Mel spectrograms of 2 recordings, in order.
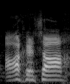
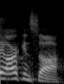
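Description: First: Arkansas said loudly with the r's and n dropped; mispronounced Arkansas. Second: Said in the usual way. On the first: Shown as a demonstration. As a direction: say Arkansas wrong, like "ah-ka-sah". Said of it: "you don't know how to say Arkansas". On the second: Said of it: "you don't know how to say".

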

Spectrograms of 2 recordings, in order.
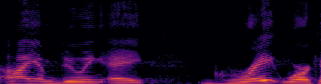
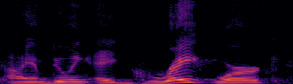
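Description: First: Said in the usual way. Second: Slow, with great drawn out and weighted; stress on great. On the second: Shown as a demonstration. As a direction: lean hard on great, say it slowly. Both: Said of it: "I want to emphasize the word great".

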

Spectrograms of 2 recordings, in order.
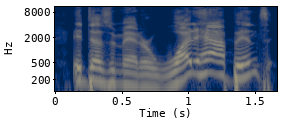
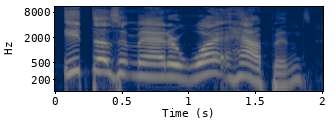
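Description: First: Said in the usual way. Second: Each word drawn out slowly, like a sales pitch; a slow, persuasive sales-lady promise; slow, deliberate quote. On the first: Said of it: "restating the warranty plainly". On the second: Retold or imitated. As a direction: lean on it slowly, selling it. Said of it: "This is what the lady said".

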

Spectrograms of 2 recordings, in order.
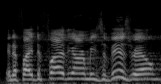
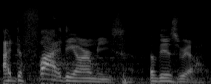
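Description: First: Said in the usual way. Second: Low, soft, menacing giant's boast; hint of a giant sneering at Israel; Goliath's taunt. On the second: Preacher voicing Goliath to the congregation, low and soft.

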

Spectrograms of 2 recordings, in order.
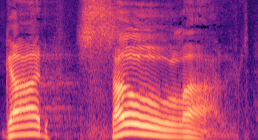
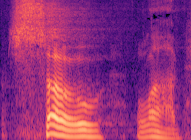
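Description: First: Very slow, "so" in "God so loved" stretched long and louder; "God so loved" said very slowly, "so" held long and louder. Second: "so" held and leaned on, "loved" falling away; stress on so. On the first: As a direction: savour "so" in "God so loved" as the biggest word. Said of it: "Boy, that's a big word now". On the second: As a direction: lean into "so" in "so loved", falling after. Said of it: "He didn't just love, he so loved". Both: Shown as a demonstration.

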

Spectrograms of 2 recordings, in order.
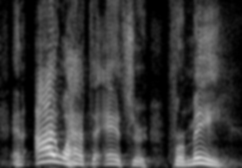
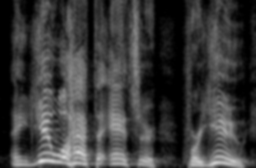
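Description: First: I stressed, falling. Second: You stressed, falling. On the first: Preacher confessing to the church, stress on I. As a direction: hit the word I. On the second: Preacher warning the church, stress on you. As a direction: hit the final you. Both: Shown as a demonstration. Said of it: "stressed parallel".

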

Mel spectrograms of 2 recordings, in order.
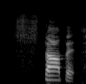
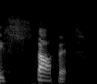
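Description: First: Firm command. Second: Said in the usual way. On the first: Shown as a demonstration. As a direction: Stop it, said much louder and firm. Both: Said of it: "stand up to the rabble and say".

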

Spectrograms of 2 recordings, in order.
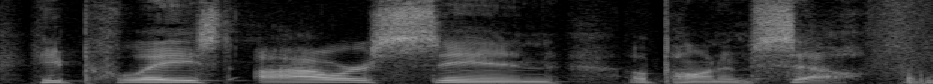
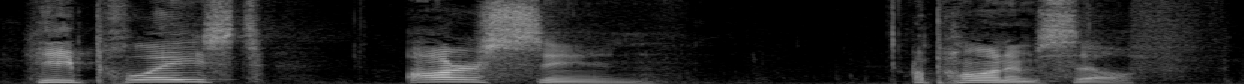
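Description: First: Said in the usual way. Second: "He placed", "our sin", "upon himself" set apart by pauses; weighty pause after "He placed" and after "our sin", falling away on "upon himself"; emphatic pauses. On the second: Shown as a demonstration. Repeats key statement for weight.

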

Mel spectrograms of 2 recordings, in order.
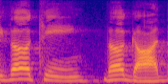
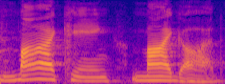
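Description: First: "the" hit firmly before King and before God; stress on THE. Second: "My" hit firmly before King and before God; stress on MY. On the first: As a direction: set "the" apart, strongly stressed. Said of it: "He didn't say". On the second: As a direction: lean hard on the possessive "my". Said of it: "but he said". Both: Shown as a demonstration.

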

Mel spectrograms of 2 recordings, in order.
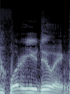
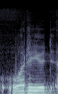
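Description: First: Put-on a half-hearted Russian accent, higher and laughing through it; preacher gamely tries the Russian doctor's accent after all. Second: Said in the usual way. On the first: Preacher reading a testimony mimics the Russian doctor, half-hearted Russian accent. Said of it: "She tries in the email". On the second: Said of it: "I can't do a Russian accent".

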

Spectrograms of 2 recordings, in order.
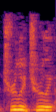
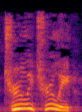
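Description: First: Said in the usual way. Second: "Truly, truly" lifted much higher, each "truly" stressed; emphatic quote. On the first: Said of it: "Jesus says". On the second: Shown as a demonstration. Preacher quotes Jesus to the congregation, "Truly, truly" pitched high and insistent. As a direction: ring out "Truly, truly" as a firm declaration. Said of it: "Right off the bat, Jesus says".

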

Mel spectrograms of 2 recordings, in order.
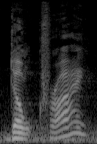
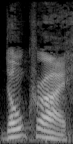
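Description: First: Questioning echo with rising end; disbelieving, rising at the end; incredulous echo. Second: Said in the usual way. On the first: Acted. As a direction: throw it back as a disbelieving question. Echoes the words in disbelief. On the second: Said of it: "walks right up to her and says".

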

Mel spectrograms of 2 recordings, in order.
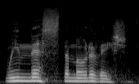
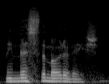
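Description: First: Said in the usual way. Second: Quiet repeat of "We miss the motivation" for weight; softer echo. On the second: Shown as a demonstration. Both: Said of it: "repeated line".

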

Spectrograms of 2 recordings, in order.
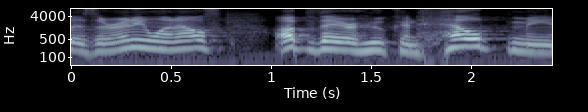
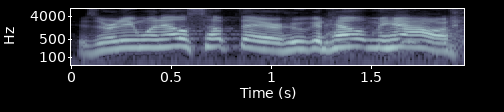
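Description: First: Raised voice, calling up a cliff; calling out for help. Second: Loud, higher and fast desperate shout; shouted back. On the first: Man hanging from a branch calls up, a raised call for help. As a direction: call up for someone to help you. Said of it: "finally he called out". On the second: Man on the branch refuses to let go, shouting loud and fast. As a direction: yell it up in comic panic. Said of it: "shouted back". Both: Acted.

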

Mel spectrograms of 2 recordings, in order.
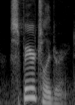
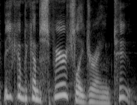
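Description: First: Softer, falling repeat of the phrase; quiet echo. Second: Said in the usual way. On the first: Shown as a demonstration. Pastor echoing to the congregation, softly. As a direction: let it sink in, low and soft.

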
